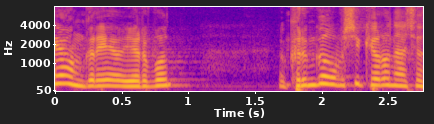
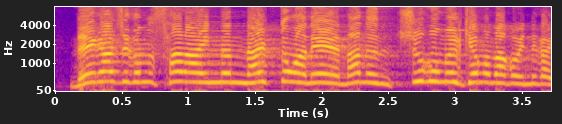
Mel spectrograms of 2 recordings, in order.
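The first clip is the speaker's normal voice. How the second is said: higher, louder searching question; fervent preaching; 7 semitones higher, 6 dB louder than usual. Acted. Pastor voicing the self-examining question. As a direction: ask it with full preaching force.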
